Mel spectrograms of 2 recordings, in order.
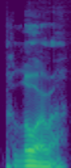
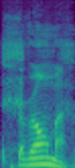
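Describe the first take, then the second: First: The word is said with an L sound. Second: The word is said without an L sound. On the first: The speaker calls it wrong. "and I just said it wrong" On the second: The speaker calls it right. "Get the L is silent"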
